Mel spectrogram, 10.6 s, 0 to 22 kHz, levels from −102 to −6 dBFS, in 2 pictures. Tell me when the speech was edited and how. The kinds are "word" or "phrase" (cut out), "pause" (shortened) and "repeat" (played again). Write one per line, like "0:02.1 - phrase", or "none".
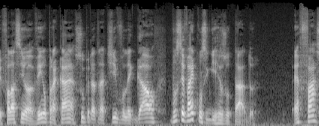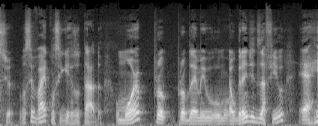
0:02.8 - pause
0:09.1 - word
